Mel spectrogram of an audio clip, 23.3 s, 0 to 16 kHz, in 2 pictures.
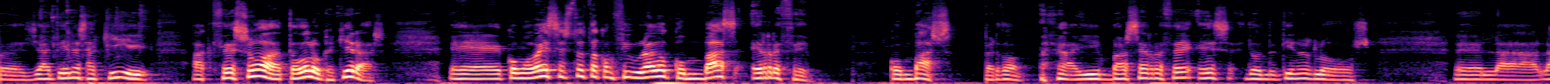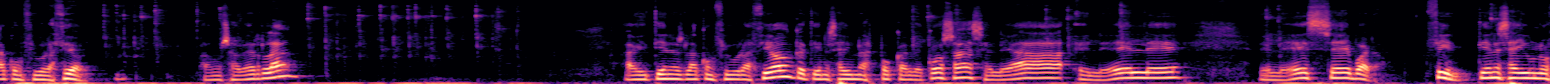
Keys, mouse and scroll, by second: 0.2-1.3 typing, 12.3-15.7 typing, 18.3-21.5 typing.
